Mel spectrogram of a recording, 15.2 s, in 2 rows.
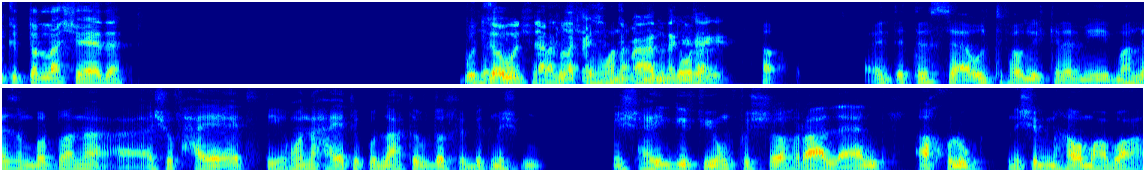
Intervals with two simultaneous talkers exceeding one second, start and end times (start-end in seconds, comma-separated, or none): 3.1-4.7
